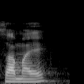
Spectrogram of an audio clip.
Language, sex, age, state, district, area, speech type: Hindi, male, 18-30, Madhya Pradesh, Bhopal, urban, read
